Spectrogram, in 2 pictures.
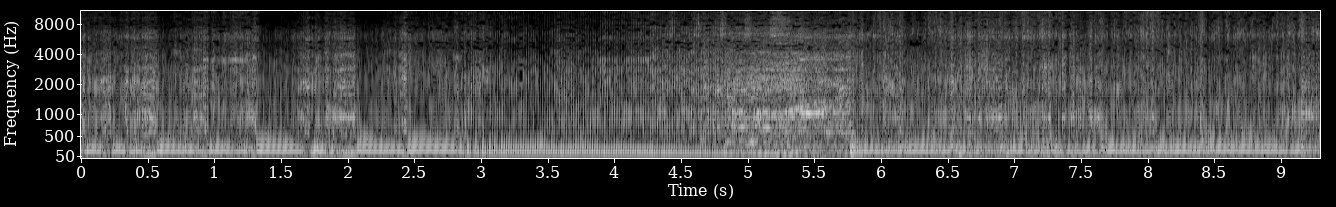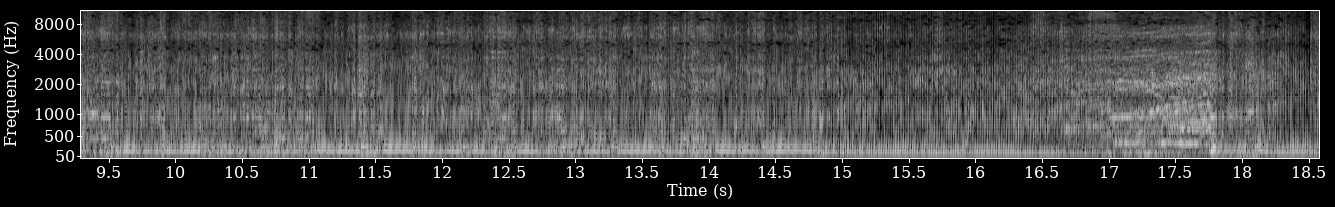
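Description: Loud live electronic bass music from a festival sound system, with heavy bass notes held for a few seconds twice.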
